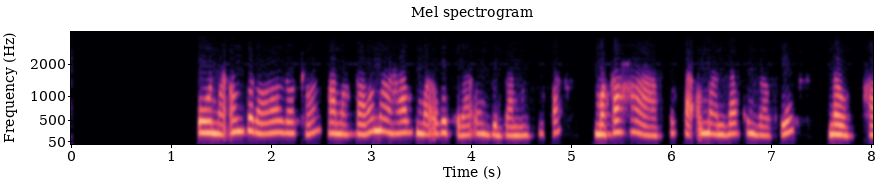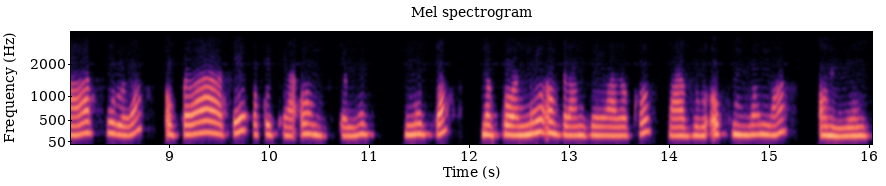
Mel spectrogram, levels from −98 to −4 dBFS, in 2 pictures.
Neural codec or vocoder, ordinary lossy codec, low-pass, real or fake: codec, 16 kHz, 8 kbps, FunCodec, trained on LibriTTS, 25 frames a second; AAC, 32 kbps; 3.6 kHz; fake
